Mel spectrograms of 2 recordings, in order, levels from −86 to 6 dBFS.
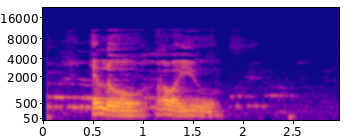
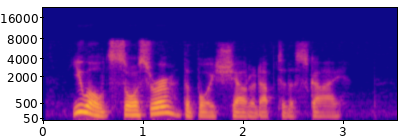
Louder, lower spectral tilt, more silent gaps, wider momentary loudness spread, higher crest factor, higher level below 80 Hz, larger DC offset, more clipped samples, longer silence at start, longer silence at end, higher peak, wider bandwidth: first, -16 LUFS vs -19 LUFS; about the same, -6.5 dB/octave vs -6.5 dB/octave; neither; about the same, 16 LU vs 15 LU; about the same, 18 dB vs 20 dB; first, -52 dBFS vs -58 dBFS; neither; neither; second, 0.05 s vs 0.3 s; about the same, 0.5 s vs 0.6 s; about the same, -2 dBFS vs 0 dBFS; first, 11.5 kHz vs 7.8 kHz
